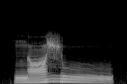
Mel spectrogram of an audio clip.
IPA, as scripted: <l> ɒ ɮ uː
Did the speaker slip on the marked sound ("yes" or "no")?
yes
